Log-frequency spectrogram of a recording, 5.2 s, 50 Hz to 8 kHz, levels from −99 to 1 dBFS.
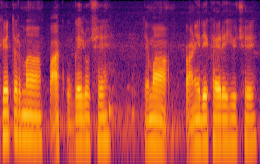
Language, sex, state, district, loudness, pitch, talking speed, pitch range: Gujarati, male, Gujarat, Valsad, -18 LUFS, 105 Hz, 105 wpm, 100-110 Hz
